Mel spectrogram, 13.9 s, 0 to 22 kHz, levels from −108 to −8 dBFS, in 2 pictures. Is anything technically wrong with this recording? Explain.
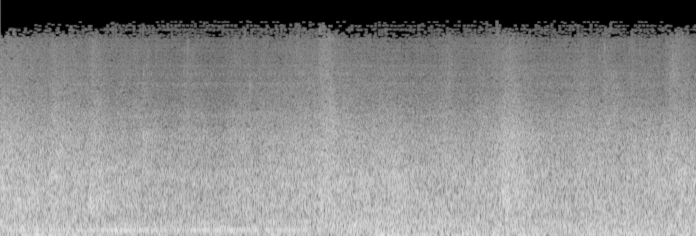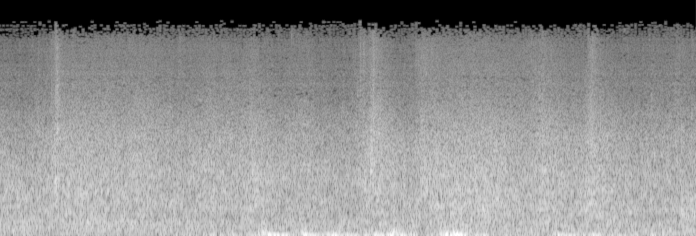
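Yes. Throughout, a steady chirping warble sits behind the sound: timecode bleed, where 25-frame linear timecode, a square wave switching near 1 and 2 kHz, leaks in about 15 dB below the programme.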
